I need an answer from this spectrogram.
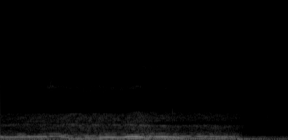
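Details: Indoor whine from Pancho the dog, a continuous groaning, voice-like note that bends up and down in pitch for over two seconds before sliding down and cutting off, set in a room with a quiet background hum.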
